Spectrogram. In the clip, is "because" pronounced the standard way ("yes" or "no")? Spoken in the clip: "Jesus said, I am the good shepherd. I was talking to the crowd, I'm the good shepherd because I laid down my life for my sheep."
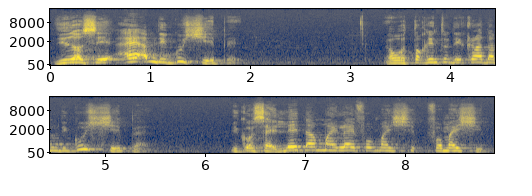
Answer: no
